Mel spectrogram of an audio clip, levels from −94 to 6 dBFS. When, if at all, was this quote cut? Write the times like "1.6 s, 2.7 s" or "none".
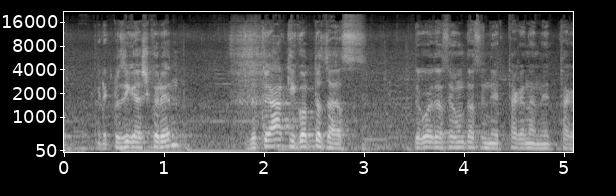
3.5 s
